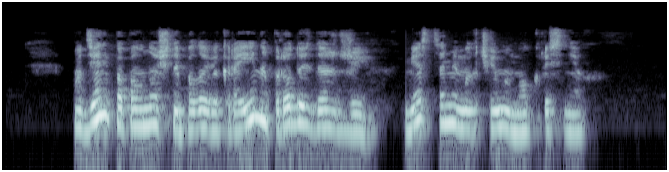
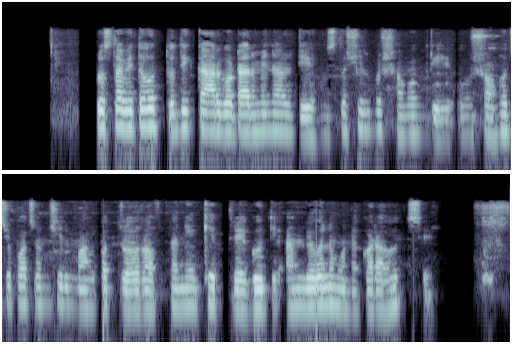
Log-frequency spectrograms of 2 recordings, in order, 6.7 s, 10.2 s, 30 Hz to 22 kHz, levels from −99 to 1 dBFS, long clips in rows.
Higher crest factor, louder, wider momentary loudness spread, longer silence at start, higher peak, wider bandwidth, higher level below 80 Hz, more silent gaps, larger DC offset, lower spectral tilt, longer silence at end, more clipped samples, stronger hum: second, 16 dB vs 22 dB; about the same, -21 LUFS vs -22 LUFS; about the same, 11 LU vs 11 LU; first, 0.75 s vs 0.5 s; about the same, -4 dBFS vs -2 dBFS; about the same, 7.8 kHz vs 8.2 kHz; about the same, -58 dBFS vs -62 dBFS; second, none vs 0.78-0.93 s, 9.54-9.71 s; neither; first, -6 dB/octave vs -3.5 dB/octave; first, 0.8 s vs 0 s; neither; neither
